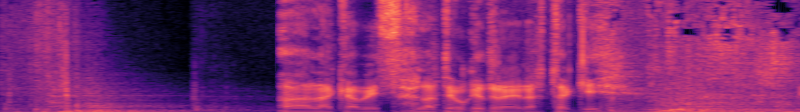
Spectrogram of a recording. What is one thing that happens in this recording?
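A body falls heavily to the floor.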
